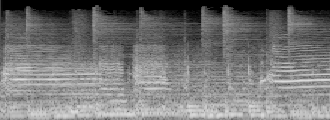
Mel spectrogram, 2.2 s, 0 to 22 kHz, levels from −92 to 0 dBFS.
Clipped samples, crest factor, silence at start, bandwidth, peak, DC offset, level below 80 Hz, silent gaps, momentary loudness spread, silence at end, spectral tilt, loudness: under 0.1%; 12 dB; 0 s; 18.5 kHz; -4 dBFS; 0.1%; -36 dBFS; none; 4 LU; 0 s; -5 dB/octave; -15 LUFS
